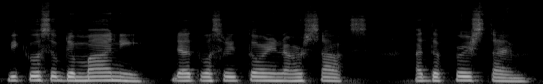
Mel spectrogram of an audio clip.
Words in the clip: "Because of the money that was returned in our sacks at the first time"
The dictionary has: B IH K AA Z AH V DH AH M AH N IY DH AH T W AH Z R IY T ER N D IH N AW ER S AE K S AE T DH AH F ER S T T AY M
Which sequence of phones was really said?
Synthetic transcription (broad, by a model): B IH K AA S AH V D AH M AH N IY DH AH T W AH S R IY T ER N IH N AW ER S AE K S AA T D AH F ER S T T AY M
